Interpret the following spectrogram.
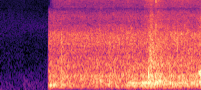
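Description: Dead silence, then about half a second in a steady hiss of open-microphone and room noise cuts in abruptly over the call audio, with a faint voice rising in it near the end.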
